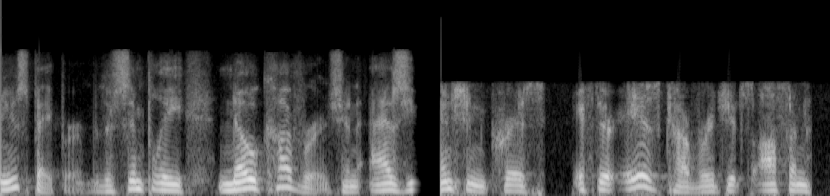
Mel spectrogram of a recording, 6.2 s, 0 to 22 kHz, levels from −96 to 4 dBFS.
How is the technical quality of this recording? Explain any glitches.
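The recording has two linked glitches, both at the same point in the call. Before them, the speech has the clear, light coding of an AMR wideband (HD Voice) link, consistent with a rate around 12.65 kbit/s.

At 3.08 s there is a handover gap lasting 220 ms, ending at 3.30 s. The phone switched networks and no speech frames arrived meanwhile. The sound fades within a few tens of milliseconds and stays silent. Anything said then is lost.

From 3.30 s to the end there is a fallback to narrowband. The new link dropped to an older codec, and the sound fits GSM full rate at 13 kbit/s. Nothing above 4 kHz survives. The speech turns duller and rougher.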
